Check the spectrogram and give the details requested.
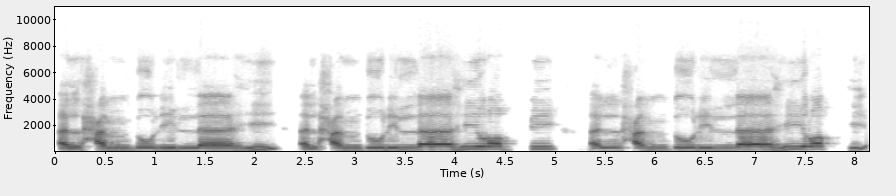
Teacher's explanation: Huruf ha simpul tu makhrajnya berada di pangkal halqum, dekat. Ha pedas ada di tengah halqum.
